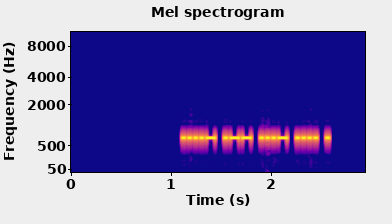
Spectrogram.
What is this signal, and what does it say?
Morse code, heard as a keyed tone, about 39 wpm, 700 Hz. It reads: 4WVHE
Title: Five Challenging Letter-Number Combinations 40wpm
